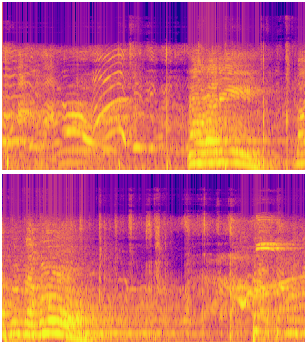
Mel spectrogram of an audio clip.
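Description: Several people shouting and calling out over a basketball game, with loud drawn-out calls rising and falling in pitch about two and three seconds in.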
